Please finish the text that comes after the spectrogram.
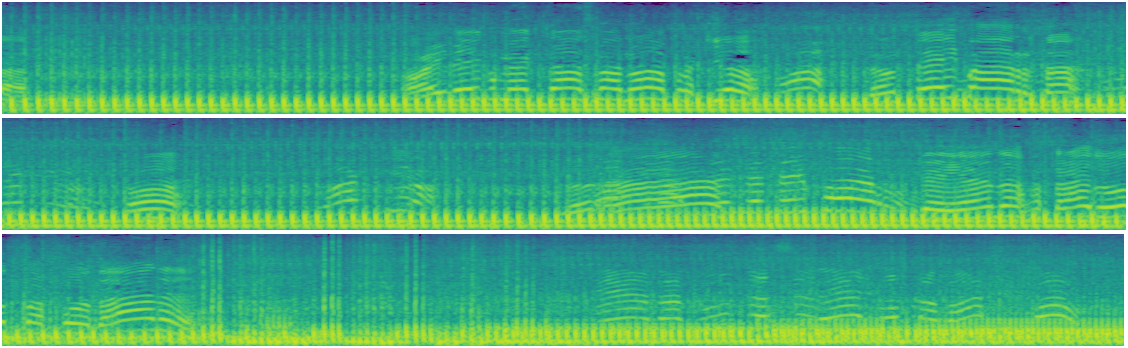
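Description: A dirt bike idles and revs on a trail ride in Piratuba, Santa Catarina, a loud, close, continuous engine drone with rising and falling throttle blips, while someone talks over it.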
